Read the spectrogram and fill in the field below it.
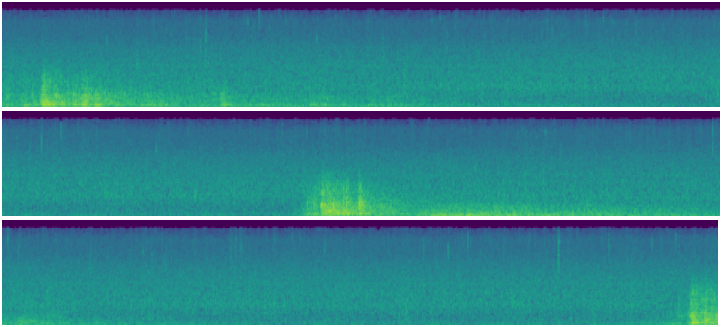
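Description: Rain patters steadily on the surface of a lake outdoors.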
